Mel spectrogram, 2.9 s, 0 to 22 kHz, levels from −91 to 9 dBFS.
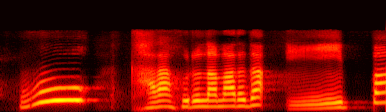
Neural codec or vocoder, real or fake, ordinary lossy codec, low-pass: codec, 24 kHz, 0.9 kbps, WavTokenizer, large speech release; fake; none; 7.2 kHz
